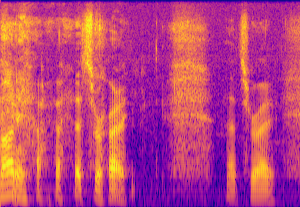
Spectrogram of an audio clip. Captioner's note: laughter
